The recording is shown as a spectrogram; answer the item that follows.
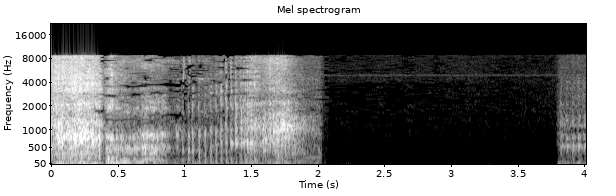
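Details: Hyena. A hyena lets out a loud, rough, roaring growl with a gritty, pulsing texture. It cuts off suddenly, and after a pause of silence another burst begins.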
